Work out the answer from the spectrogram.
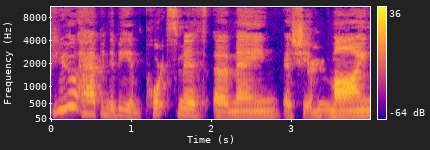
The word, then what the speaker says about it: Portsmouth: Portsmouth Maine and um not Port Smith Portsmouth well that's her problem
